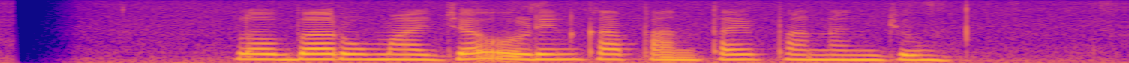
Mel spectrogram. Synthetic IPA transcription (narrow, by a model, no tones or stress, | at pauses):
lɔbaɾumad͡ʒaʔṵlinkapant̪ajpanaɲd͡ʒuŋ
